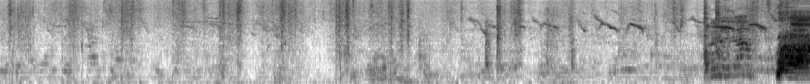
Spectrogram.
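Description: Low background chatter of several people, with chickens clucking and a few short bird chirps. A voice comes in much louder near the end.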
